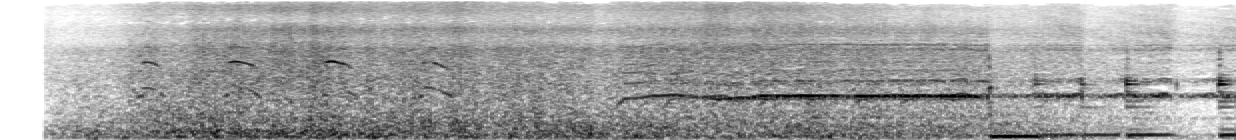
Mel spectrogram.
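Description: Steady sound of ocean waves and surf, with four short high chirps early on. About halfway a held synth note comes in, and a bass line starts near the end as an electronic dance track begins.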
